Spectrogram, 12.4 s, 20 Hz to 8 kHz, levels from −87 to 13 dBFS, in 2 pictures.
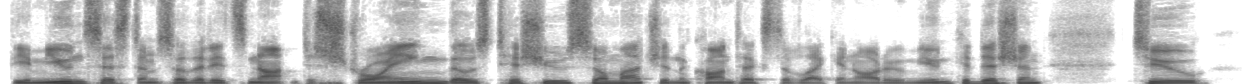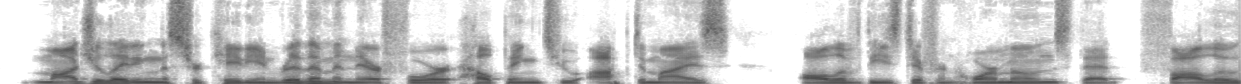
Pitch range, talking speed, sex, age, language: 100-130 Hz, 180 wpm, male, 30-49, English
